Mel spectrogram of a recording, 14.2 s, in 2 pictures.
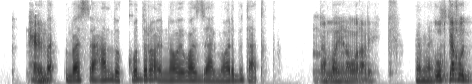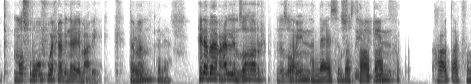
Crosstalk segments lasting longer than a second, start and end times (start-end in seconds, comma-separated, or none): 11.4-13.1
